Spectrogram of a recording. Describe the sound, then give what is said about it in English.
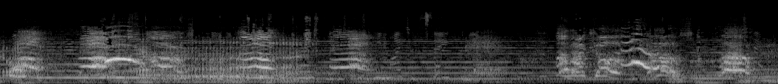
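A lion, Sahara King, roars and snarls as it attacks a man, loud and ragged, in two heavy bursts separated by a short, quieter lull in the middle. “When I saw him turn, the lion met in my face.”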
